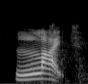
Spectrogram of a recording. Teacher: chúng ta nghe chỉ có ba âm thôi đó là âm L Long I và âm t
